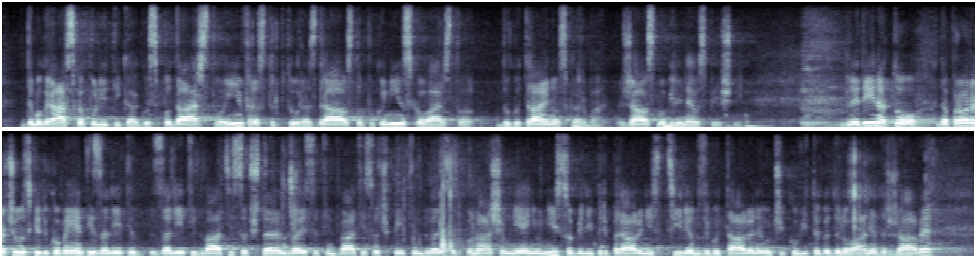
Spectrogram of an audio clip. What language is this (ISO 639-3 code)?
slv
